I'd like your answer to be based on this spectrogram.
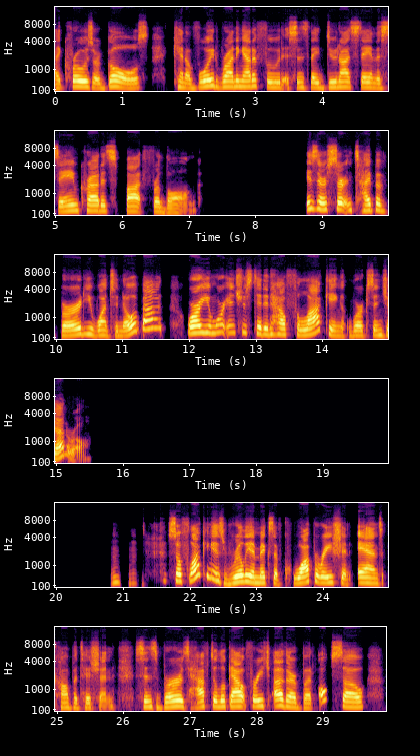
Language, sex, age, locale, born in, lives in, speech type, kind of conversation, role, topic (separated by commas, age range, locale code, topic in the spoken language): English, female, 45-49, en-US, United States, United States, read, expert-assistant, expert, Why do some animals live in groups while others live alone?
